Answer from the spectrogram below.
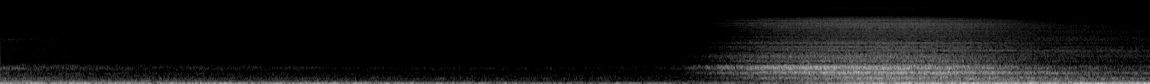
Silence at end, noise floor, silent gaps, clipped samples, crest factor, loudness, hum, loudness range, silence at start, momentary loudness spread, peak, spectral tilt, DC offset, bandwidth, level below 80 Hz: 0 s; -49 dBFS; none; under 0.1%; 16 dB; -31 LUFS; none; 20 LU; 0 s; 24 LU; -12 dBFS; -5 dB/octave; under 0.1%; 16 kHz; -32 dBFS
